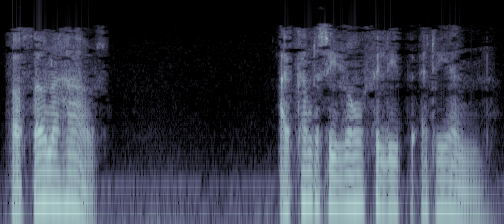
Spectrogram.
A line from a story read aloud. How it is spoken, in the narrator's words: He said, his voice carefully controlled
